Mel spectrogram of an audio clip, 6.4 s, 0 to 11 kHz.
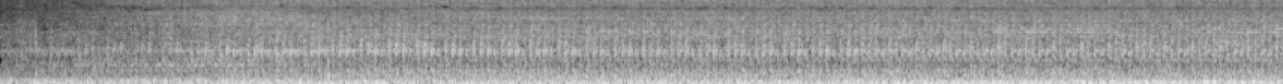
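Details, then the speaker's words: Toyota Hilux 1GD diesel with knocking and black smoke, scanner actuation test cutting the third injector at idle: loud heavy rumble with a lumpy uneven beat and shaking shifter, showing that cylinder was contributing. "ये मैंने स्टार्ट किया, ये इसका शिफ्टर हिलने लग गया और आगे इंजन में इसका साउंड चेंज हो जाएगा।"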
